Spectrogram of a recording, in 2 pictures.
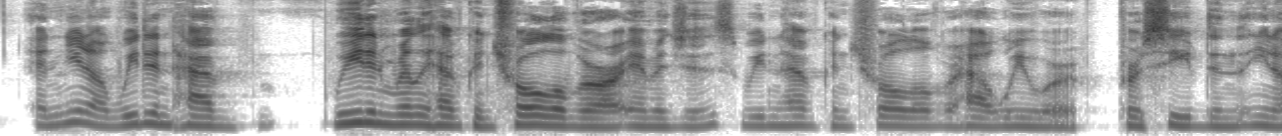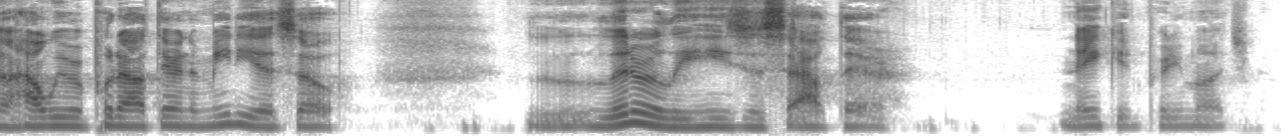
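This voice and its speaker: With an American accent, a man speaks at a fairly quick pace and fairly high pitch in a bright, sharp tone and monotone, flat intonation, recorded very cleanly against a silent background. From Astoria, Queens, New York. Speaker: documentary director. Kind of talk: panel Q&A.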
